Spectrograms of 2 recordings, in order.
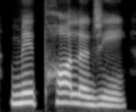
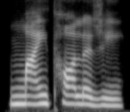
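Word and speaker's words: mythology: ट circulate every where one इज माइथोलॉजी another one इ मिथल जीी no this today ट the correct pronunciation is मिथल जीी नॉट माइथोलॉजी what ड the word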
